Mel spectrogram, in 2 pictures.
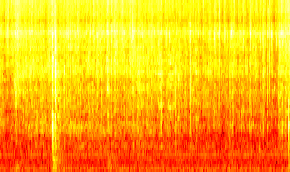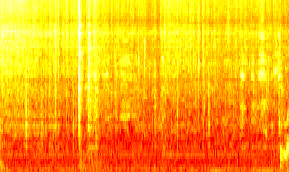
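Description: Breaded veal and mushrooms frying in a pan, a steady close sizzle with occasional clinks and stirring scrapes, no talk.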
